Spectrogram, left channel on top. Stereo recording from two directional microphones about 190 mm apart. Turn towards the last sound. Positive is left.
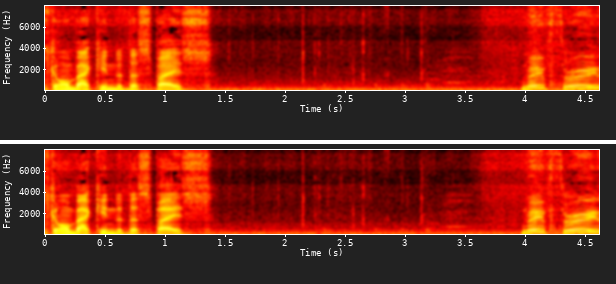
turn(degrees=-10)  # may be behind; listen again after turning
